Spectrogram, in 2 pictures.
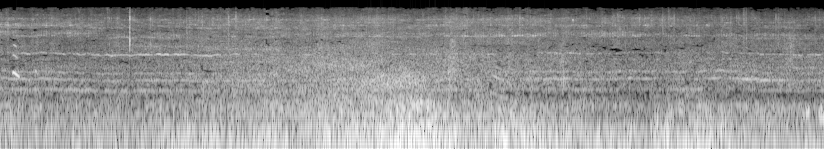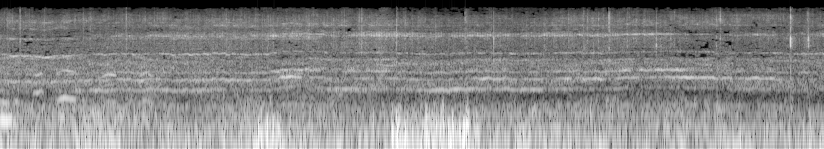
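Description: Child's battery-powered ride-on toy motorcycle running: a thin, steady electric-motor and gear whine over the low rumble of its small plastic wheels on asphalt.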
